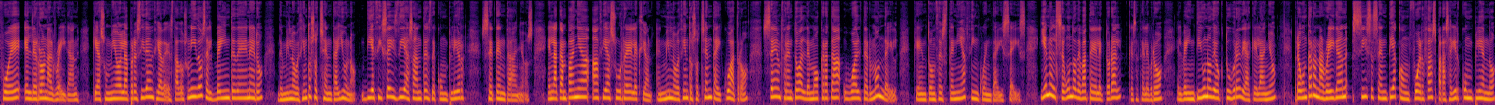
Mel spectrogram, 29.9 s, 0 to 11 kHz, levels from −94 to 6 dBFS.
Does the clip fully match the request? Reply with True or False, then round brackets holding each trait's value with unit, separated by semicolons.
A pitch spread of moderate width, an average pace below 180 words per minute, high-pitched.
True (3.4 semitones; 140 wpm; 215 Hz)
